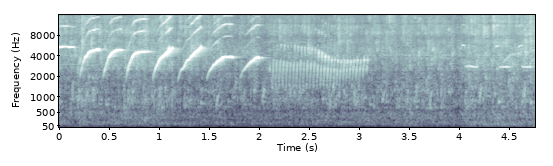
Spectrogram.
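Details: Canary training song: six loud, clear descending whistled notes in a steady series about every quarter second, followed by a softer wavering flat whistle and quiet scattered chirps.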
